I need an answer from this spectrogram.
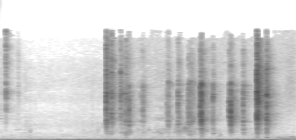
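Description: Rapid typing on a computer keyboard, a dense run of crisp clicking keystrokes that begins about a second in and continues steadily to the end over a low constant hum.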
